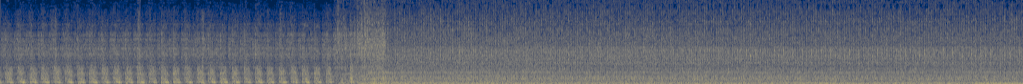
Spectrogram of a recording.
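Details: Toyota six-wheeled truck, carbureted, after replacing the fuel filter (previously installed backwards) and spark plugs: four seconds of cranking, then a loud idle with an uneven, lumpy beat that never smooths; rough idle persists.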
